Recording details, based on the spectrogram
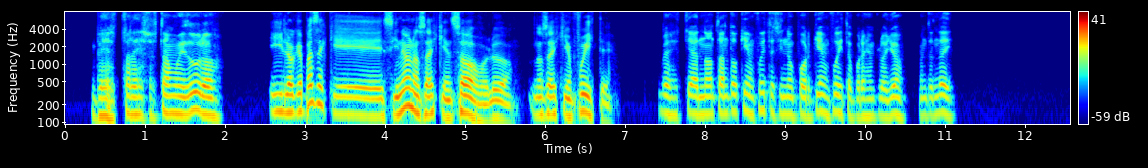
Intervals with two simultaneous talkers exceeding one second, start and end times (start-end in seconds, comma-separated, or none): none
